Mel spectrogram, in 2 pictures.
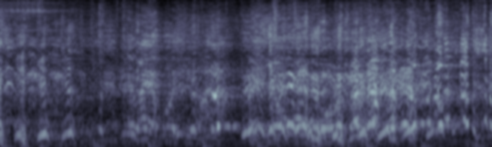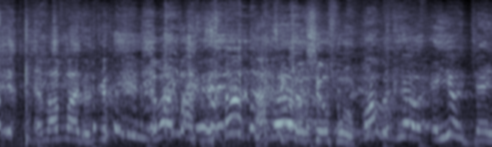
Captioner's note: everyone laughs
